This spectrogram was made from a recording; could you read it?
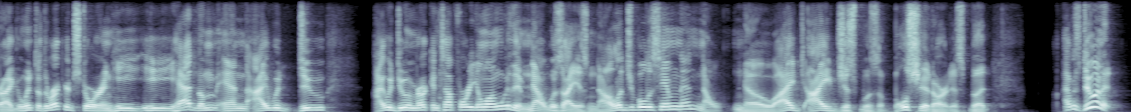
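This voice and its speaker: A man's voice: fairly high pitch, big pitch swings, a little fast, fairly bright tone. A middle-aged man hosting a solo podcast, talking casually and sarcastically, rambling with many restarts. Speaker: podcast host.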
